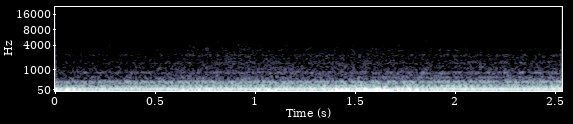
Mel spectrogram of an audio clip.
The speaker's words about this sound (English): A cold rain spits on a car ferry in County Clare, Ireland.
